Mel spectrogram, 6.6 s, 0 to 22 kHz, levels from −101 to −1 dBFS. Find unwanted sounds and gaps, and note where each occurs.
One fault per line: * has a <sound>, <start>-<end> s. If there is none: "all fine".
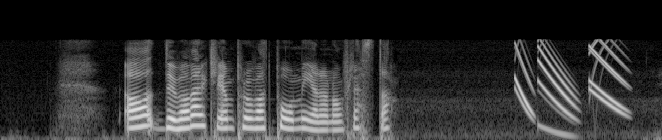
* has a chirp, 5.1-6.3 s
